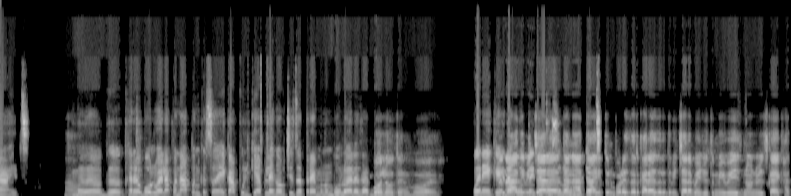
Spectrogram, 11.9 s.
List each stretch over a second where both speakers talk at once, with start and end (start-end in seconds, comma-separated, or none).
7.5-9.0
